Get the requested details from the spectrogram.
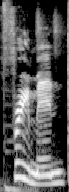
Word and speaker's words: Freeman: It is Lorena Freeman, L-O-R-R-I-N-A, last name, spell it just like it's said, F-R-E-E-M-A-N.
